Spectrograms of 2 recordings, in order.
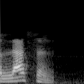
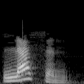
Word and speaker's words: lessen: lesson 听起来我刚才好像是在说课程、课文那个单词 lesson，其实我说的 lesson 是 L-E-S-S-E-N。怎么样，这两个单词读音一样，形状只差一个字母，是不是也需要大家格外认真的去记忆呢？ L-E-S-S-E-N lesson 就是给 less 这个更少的形容词加上了动词后缀 en lesson，它的意思是减少、减轻，给学生减轻负担，这不是近几年来社会普遍关注的一个问题吗？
